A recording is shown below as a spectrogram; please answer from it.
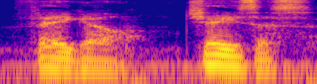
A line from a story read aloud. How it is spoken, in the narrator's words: whispered to herself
